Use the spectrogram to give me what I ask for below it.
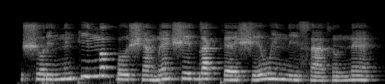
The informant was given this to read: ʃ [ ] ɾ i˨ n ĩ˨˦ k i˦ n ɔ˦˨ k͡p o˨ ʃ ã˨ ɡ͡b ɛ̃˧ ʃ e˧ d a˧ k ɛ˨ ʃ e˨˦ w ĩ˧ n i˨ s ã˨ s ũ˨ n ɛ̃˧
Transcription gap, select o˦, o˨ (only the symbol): o˨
